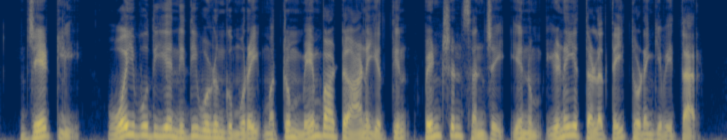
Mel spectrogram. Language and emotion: Tamil, neutral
